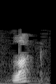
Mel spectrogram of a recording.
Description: /lˈʌk(米国英語)/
